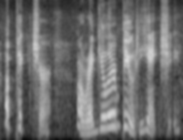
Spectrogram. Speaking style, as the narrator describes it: the ruffian chuckled

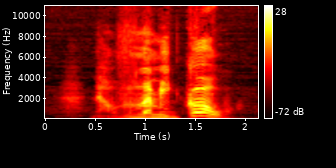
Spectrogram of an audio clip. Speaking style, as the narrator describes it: Gustrason growled

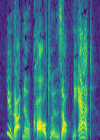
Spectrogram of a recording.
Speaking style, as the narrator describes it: said the toad, in a hurt tone of voice

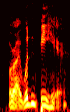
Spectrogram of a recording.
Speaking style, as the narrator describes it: replied Sponge, adding with a grunt

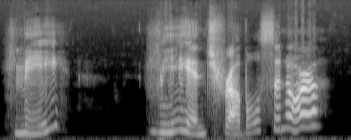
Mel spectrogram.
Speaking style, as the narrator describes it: A little laugh that was half gay, half derisive, accompanied her words

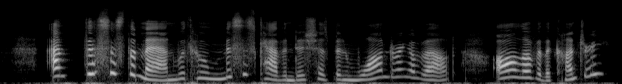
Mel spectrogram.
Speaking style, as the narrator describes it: I cried indignantly

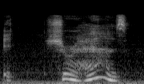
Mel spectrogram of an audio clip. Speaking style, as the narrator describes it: he agreed softly

